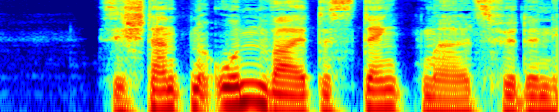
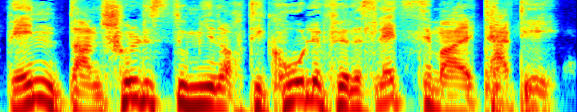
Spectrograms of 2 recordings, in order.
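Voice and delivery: fast, higher, louder comeback; heated retort; 6 semitones higher, 3 dB louder, faster than usual. Acted. Johannes firing back at Thaddäus about the money, heated. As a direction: throw the debt right back at him.

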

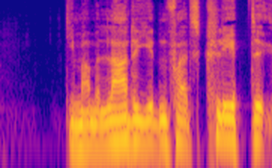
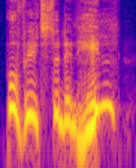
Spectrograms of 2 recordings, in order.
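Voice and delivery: hohe, laute Koboldstimme, neugierig; fragender Kobold; 12 semitones higher, 7 dB louder than usual. A narrator's reading. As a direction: Kobold fragt neugierig nach. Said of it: "fragte Pumuckl". (Pumuckl fragt Meister Eder, hoch und laut)

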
